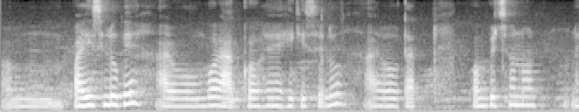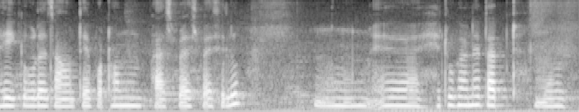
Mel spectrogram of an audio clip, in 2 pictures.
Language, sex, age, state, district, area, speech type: Assamese, female, 45-60, Assam, Charaideo, urban, spontaneous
